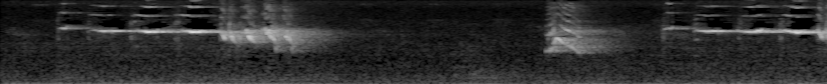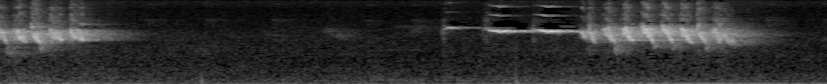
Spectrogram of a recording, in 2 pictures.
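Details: Fast lined seedeater singing: three phrases, each opening with a clear high whistle and breaking into a dense buzzy rattle, with a brief sharp chip between the first two.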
